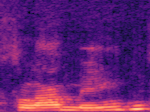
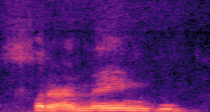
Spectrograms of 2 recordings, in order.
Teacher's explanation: Ó, na fala ocorrem também alguns registros diferentes da norma padrão para os encontros em que a segunda consoante é L. Nessas variantes linguísticas, substitui-se o L por R. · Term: substituir o L por R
